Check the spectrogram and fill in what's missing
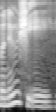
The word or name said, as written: minutiae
